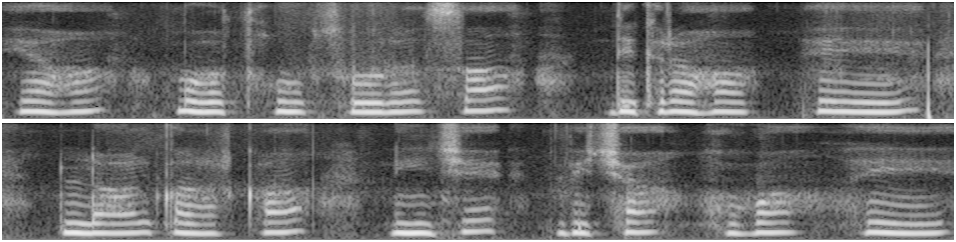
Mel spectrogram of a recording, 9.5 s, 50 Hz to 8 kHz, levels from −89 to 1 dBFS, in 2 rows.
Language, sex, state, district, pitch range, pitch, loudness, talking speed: Hindi, female, Madhya Pradesh, Bhopal, 235-255 Hz, 245 Hz, -16 LUFS, 90 wpm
